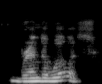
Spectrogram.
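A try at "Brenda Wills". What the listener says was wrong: Wills, not Willis.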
